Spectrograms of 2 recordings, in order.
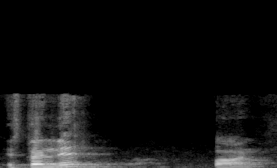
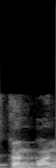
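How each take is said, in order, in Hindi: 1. 'stan' के बाद 'y' के साथ बोला जाता है। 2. 'stan' के बाद 'y' के बिना बोला जाता है। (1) "शुद्ध लिखेंगे स्तन्यपान" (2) "हम उसको बोलते भी स्तनपान ही है"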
